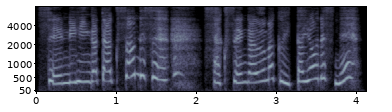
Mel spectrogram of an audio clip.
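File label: OPERATION OVER Japanese, Voice; GF Alarm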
